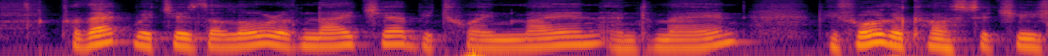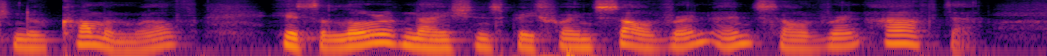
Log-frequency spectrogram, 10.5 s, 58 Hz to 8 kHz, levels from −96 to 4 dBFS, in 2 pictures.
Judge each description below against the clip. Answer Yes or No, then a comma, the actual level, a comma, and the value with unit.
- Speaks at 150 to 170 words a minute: Yes, average, 155 wpm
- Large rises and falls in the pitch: No, average, 4.4 semitones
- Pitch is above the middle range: No, low, 135 Hz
